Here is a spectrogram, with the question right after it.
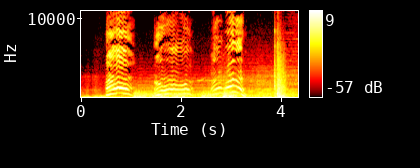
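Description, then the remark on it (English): A stray cat yowls three times in drawn-out, wavering cries that rise and fall, loud, followed by a sharp thud at the end. “Or maybe you're having a tough time deciding what to do with the stray cat that's keeping you up all night.”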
